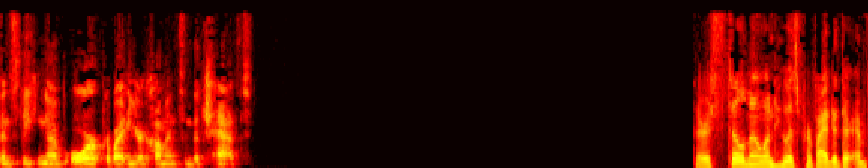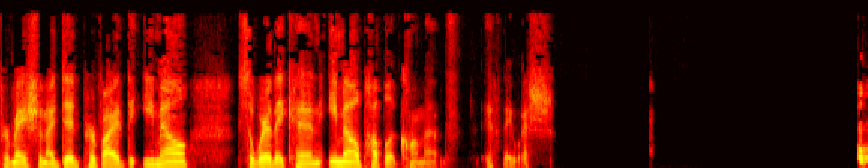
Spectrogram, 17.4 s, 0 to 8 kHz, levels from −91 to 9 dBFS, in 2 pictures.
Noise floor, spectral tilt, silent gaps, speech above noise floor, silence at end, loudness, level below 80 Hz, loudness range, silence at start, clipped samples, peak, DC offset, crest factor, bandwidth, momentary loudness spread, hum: -82 dBFS; -6.5 dB/octave; 3.01-6.91 s, 14.75-15.15 s, 15.73-17.23 s; 61 dB; 0 s; -21 LUFS; -66 dBFS; 16 LU; 0 s; under 0.1%; -4 dBFS; under 0.1%; 20 dB; 7.6 kHz; 14 LU; none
